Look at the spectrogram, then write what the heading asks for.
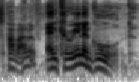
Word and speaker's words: Gould: out of and Karina Gould pronounced G like that weird sticky stuff that scientists always have in their labs and like short form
